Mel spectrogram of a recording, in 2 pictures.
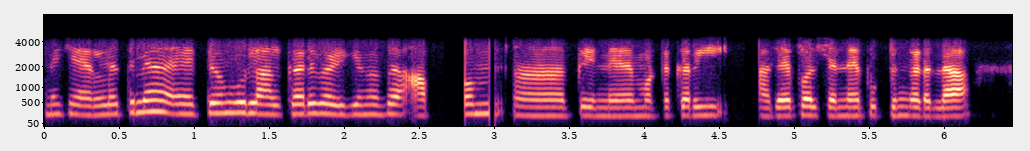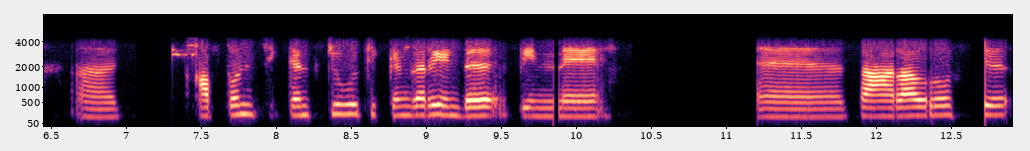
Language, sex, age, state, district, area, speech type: Malayalam, female, 60+, Kerala, Kozhikode, rural, conversation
